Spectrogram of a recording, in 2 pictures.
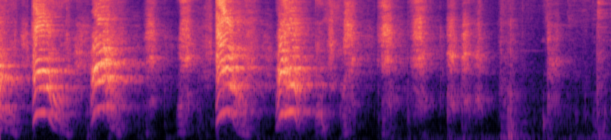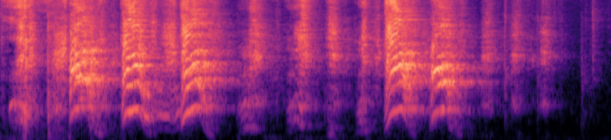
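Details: Two Pomeranians in a barking duet, rapid, shrill yaps in tight clusters of two or three, repeated steadily over nine seconds with brief softer gaps between.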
